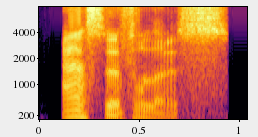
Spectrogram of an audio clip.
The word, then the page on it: acephalous: British English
